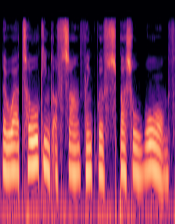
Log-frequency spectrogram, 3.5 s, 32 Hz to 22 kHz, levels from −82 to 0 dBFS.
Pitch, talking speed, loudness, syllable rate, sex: 150 Hz, 135 wpm, -16 LUFS, 3.9 syllables/s, male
